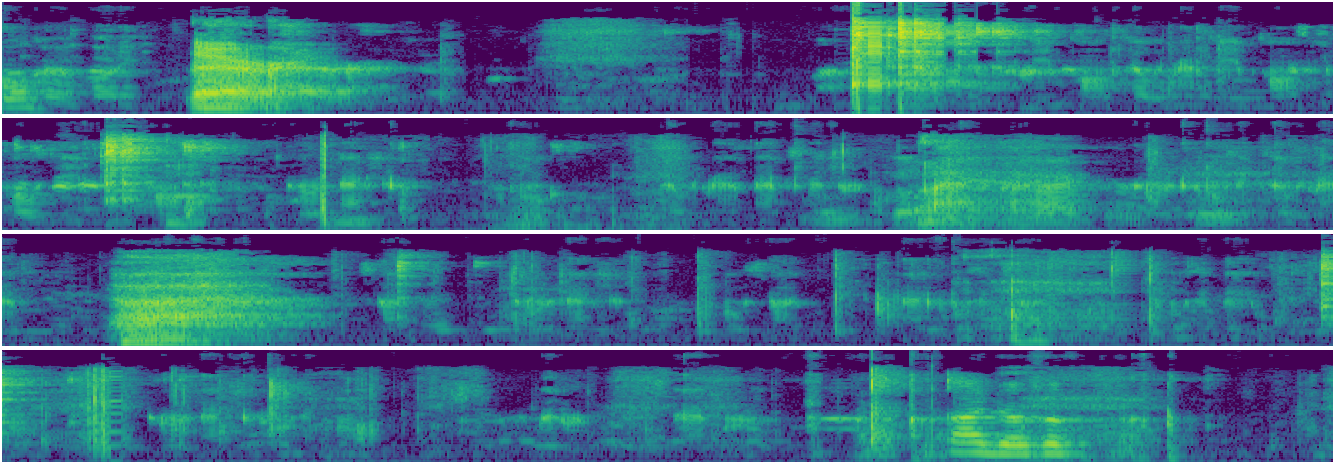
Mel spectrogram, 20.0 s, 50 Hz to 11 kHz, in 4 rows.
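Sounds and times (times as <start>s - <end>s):
voices: 0.0s - 19.9s
dishes clanking while putting away supper: 3.2s - 4.1s, 5.4s - 5.8s, 14.9s - 15.4s
speech: 18.6s - 19.3s.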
